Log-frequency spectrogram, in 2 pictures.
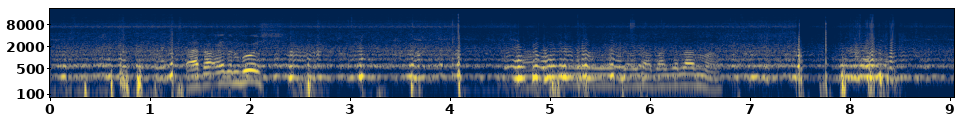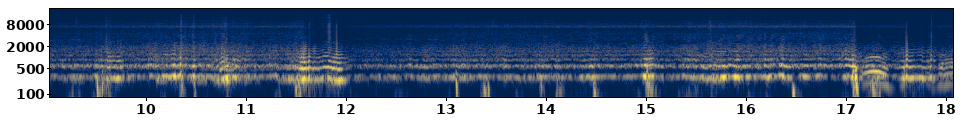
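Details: Asian honey bees (Apis cerana) of a large colony being harvested for rubber-blossom honey; a continuous droning hum with stacked harmonics runs throughout, mixed with repeated clicks, thumps and brief sliding tones.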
